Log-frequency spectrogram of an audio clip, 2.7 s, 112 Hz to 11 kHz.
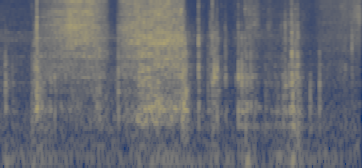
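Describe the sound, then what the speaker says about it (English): Paper is trimmed for a scrapbook album, a close, raspy sliding and scraping sound in several short strokes with brief pauses between them. "And then I'm gonna trim this just another 1/4 inch this way,"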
